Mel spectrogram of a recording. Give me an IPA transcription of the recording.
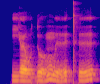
jə˨˩wɗu˨˩˦ mɨ˨˩˦ t̪ʰɨ˧˥

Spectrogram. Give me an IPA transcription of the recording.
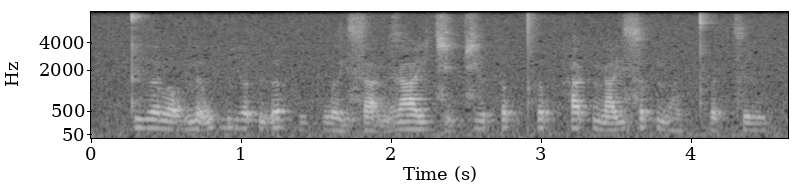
t̪i˧ə̯lɔ̰˧˨ nə̰˧˥w ɓi˧ə̯ʔɨ̰˧˥ə̯ hṳ˨˩kwə˧˩jsa̰ː˧˨ŋ ɣaː˧jt͡ɕə̰˧˨w t͡ɕɨ˧hə˦˥p̚t̪ʰə˦˥p̚ ha˦˥k̚ŋa˨˦j sə˦˥p̚na̤˨˩w t̪ʰə˨˩t̚ sɨ˧

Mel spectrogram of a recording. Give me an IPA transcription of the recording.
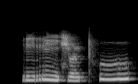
ɾirĩɕoɳ t̪ʰu

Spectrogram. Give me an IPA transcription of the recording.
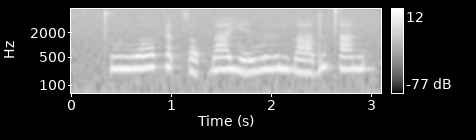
t̪ʰuː˧ʋɔː˧˥ ka˧˥t̚sɔː˧˩p̚ baː˧jeː˩˧wlɯː˧n baː˧˩du˧˥t̪ʰa˧n

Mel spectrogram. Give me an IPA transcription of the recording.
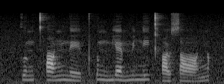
kʊ˧˥ŋt̪ʰɑ˧˥ŋ n̪e˨˩ɪ̯pʰʊ˥˧ŋmjɛ˥˩my˥n i˥˩kʰɑ˩ʊ̯sɑ˨˩˦ŋ

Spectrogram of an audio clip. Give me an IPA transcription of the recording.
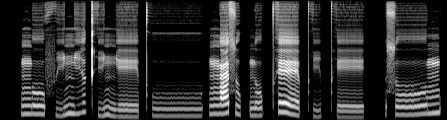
ŋoː˧fi˩˧ɲi˧˥ə̯kʰi˩˧ ɲeː˩pʰuː˧ | ŋa˧˥su˧˩p̚no˩˧ pʰɛː˥˨ pʰi˩˧ pʰe˩ | soː˧˥m

